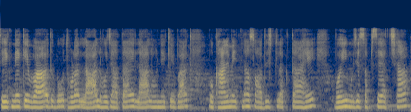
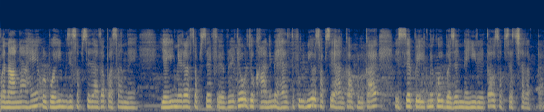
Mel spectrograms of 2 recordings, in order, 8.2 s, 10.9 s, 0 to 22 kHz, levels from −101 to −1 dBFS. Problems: background conversations at intervals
